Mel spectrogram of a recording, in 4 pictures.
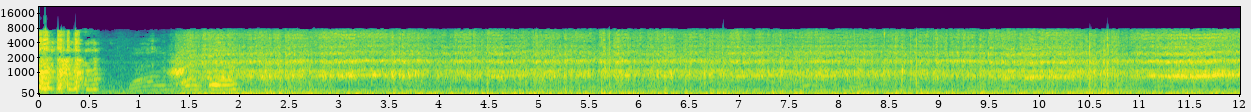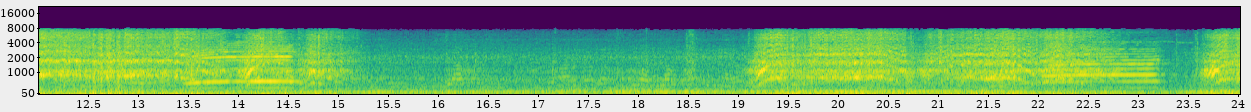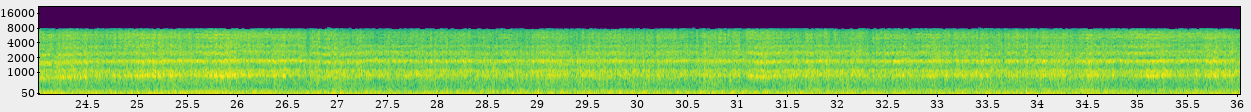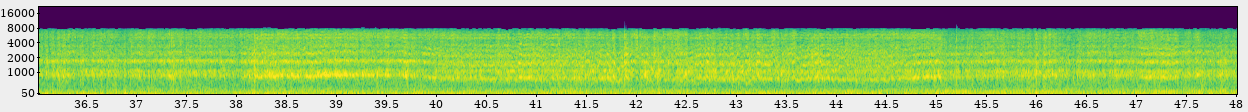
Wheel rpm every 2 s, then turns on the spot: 30, 210, 230, 230, 230, 220, 200, 60, 0, 40, 160, 80, 180, 230, 230, 230, 230, 230, 230, 230, 180, 160, 190, 230.
none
